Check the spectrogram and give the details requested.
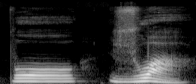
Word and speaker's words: bourgeois: 우리말로는 부르조아라고 하지만 영어로는 bourgeois 또는 bourgeois라고 합니다. 뒷부분의 발음 가 까다로운 편인데 garage라고 하지 않고 garage라고 하듯이 genre라고 하지 않고 genre라고 하는 것처럼 joie가 아니라 joie 그래서 bourgeois가 아니라 bourgeois라고 발음을 하고요. bo의 모음은 po의 모음과 같습니다. poor 그래서 bourgeois 또는 bourgeois라고 한다는 거죠.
